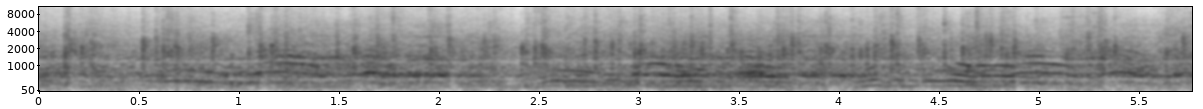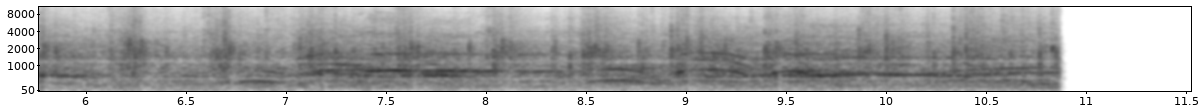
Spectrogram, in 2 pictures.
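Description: A large crowd applauds outdoors.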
